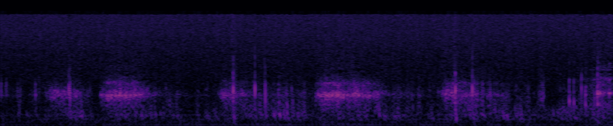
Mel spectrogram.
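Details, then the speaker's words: Bronchial breathing over an inflamed, consolidated lung lobe: harsh, hollow breath sounds with loud expiration. "при воспалительном уплотнение доли легкого выслушивается бронхиальное дыхание"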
